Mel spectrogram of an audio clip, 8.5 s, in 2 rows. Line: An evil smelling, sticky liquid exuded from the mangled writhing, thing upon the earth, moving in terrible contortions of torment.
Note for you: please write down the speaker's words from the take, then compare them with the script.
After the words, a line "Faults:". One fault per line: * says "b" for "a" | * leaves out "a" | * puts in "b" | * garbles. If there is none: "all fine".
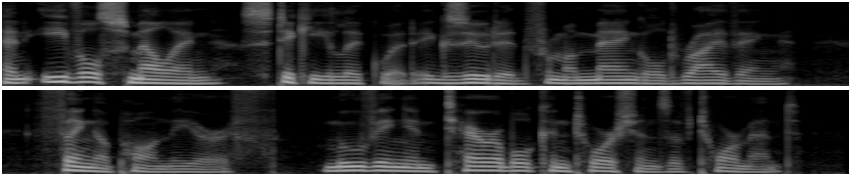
An evil smelling, sticky liquid exuded from a mangled writhing, thing upon the earth, moving in terrible contortions of torment.
Faults:
* says "a" for "the"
